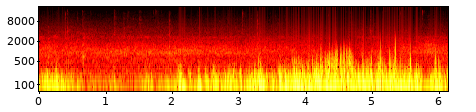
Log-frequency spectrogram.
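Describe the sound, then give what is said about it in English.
Wind blowing across a microphone outdoors: low, rumbling buffeting gusts that swell and grow louder and rougher toward the end, with no clear voices. “Yeah, we're definitely gonna have to figure something out for you for this wind thing.”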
